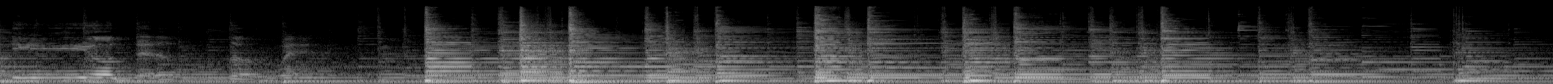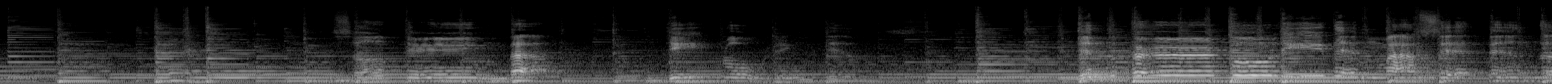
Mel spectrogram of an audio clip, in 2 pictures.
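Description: Steel-string acoustic guitar strummed steadily in a folk-country song, with a man's voice singing in places, most clearly in the last few seconds.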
